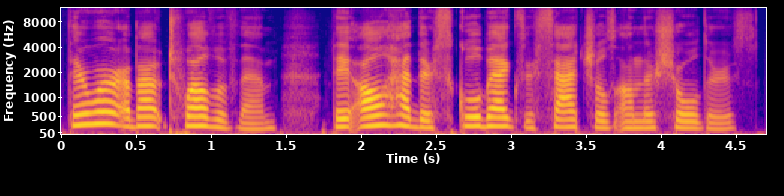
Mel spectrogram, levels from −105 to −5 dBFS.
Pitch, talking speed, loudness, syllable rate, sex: 210 Hz, 215 wpm, -17 LUFS, 5.5 syllables/s, female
